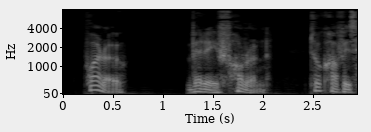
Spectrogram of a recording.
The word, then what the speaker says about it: Poirot: Monsieur Poiret." "Monsieur Poirot," he corrected her with an emphasis on the last syllable.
